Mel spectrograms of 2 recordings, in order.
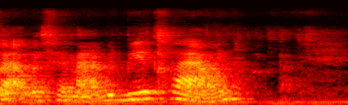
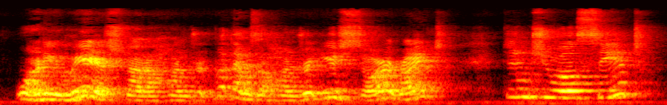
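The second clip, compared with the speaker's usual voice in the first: puppet protest, loud start rising to higher pitch; mock indignant; 3 semitones higher, 4 dB louder than usual. Puppet disputing the count with puppeteer, hammed-up indignation. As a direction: appeal in disbelief to the crowd.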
